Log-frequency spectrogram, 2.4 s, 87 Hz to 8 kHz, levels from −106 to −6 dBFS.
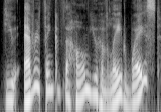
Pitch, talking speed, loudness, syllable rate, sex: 165 Hz, 270 wpm, -21 LUFS, 5.9 syllables/s, male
